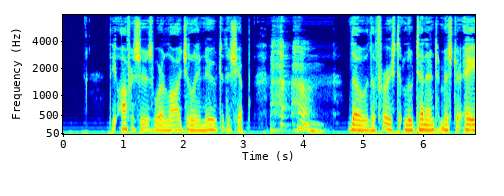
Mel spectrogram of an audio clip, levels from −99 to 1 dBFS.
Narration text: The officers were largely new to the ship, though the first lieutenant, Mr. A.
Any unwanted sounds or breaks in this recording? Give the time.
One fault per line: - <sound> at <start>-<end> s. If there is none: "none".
- throat clearing at 3.4-4.4 s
